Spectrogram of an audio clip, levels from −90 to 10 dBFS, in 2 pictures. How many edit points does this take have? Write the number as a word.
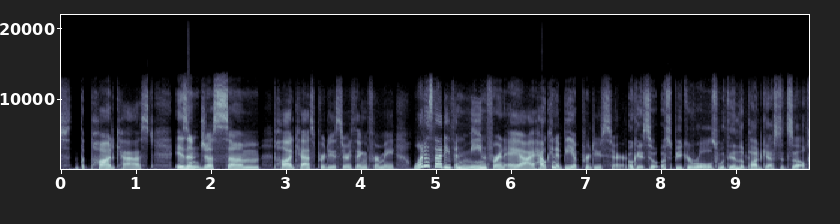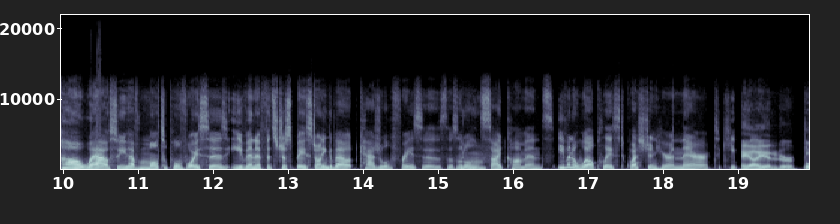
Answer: four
